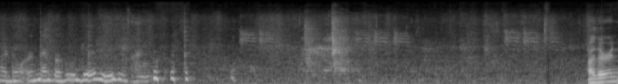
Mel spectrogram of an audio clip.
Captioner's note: chuckles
